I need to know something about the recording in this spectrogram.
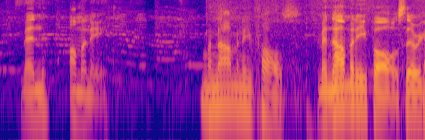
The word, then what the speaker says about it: Menominee: Well, first off, Menominee is pronounced Menominee. Men-amo-e. Menominee.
